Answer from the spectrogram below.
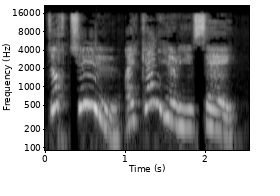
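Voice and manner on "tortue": high, loud call of the word; loud model word. Shown as a demonstration. Teacher calling out a word for the kids, high and loud. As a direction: ring out the word for the class to hear.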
